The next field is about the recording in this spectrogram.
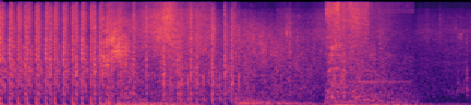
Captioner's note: explosions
